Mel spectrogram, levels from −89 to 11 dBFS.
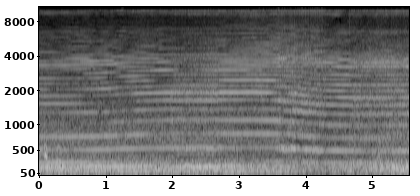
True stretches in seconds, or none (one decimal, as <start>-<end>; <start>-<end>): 0.0-2.0; 2.7-3.6; 4.3-4.7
